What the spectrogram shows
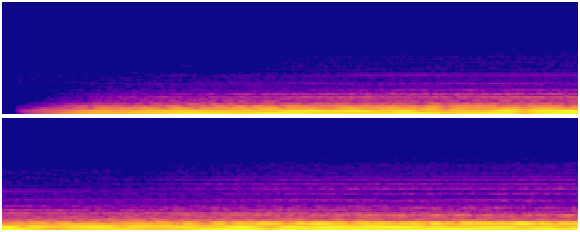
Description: Pads Only

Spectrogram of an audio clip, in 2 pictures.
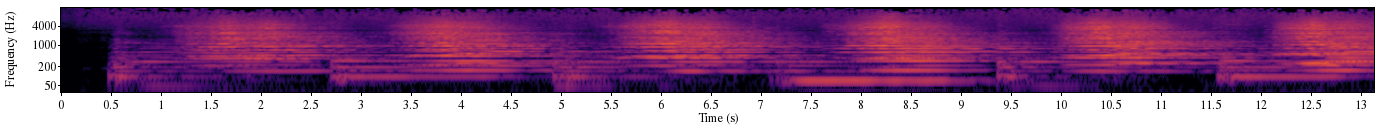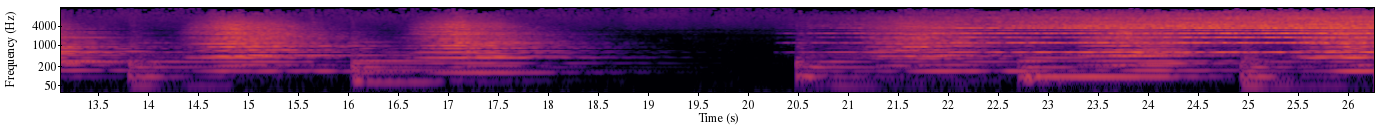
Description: Only Strings

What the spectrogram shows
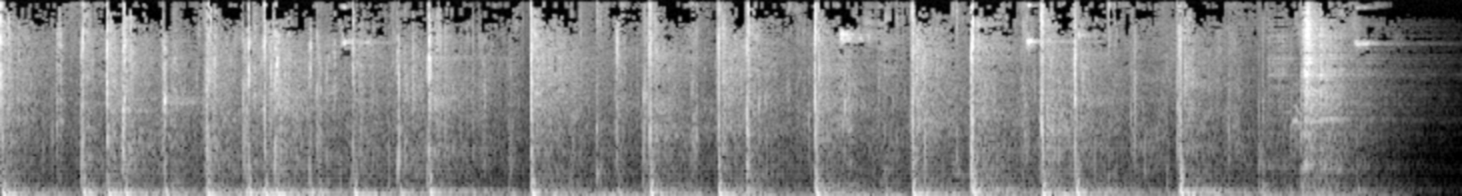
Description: Hoops Gameplay Atmosphere

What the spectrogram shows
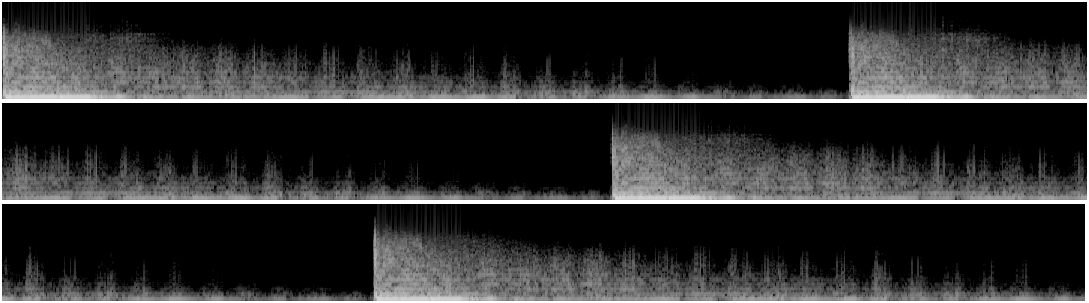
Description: Danger Pulse E, Key of E

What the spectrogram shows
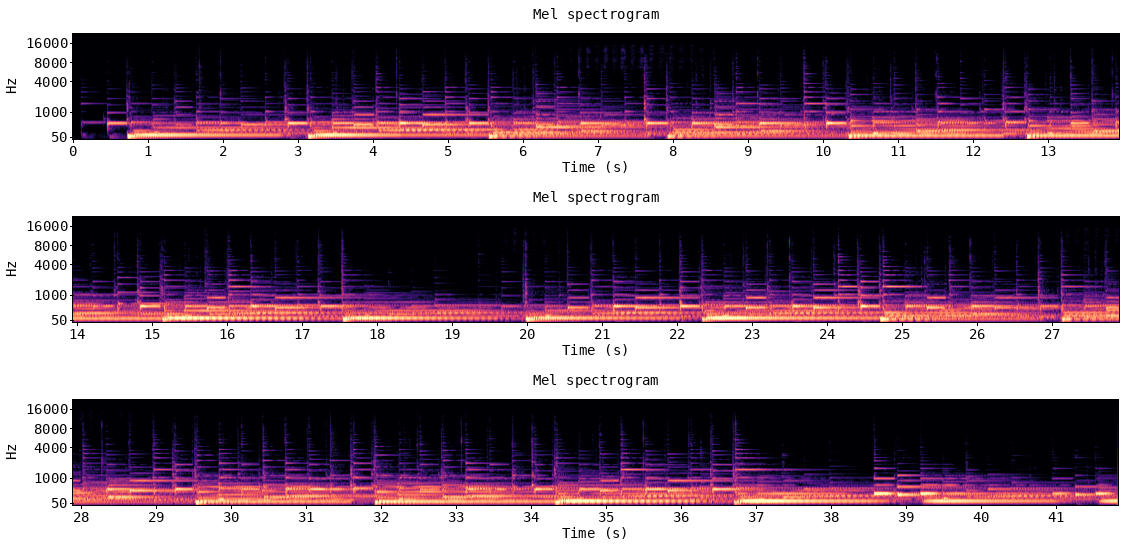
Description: No Dulcimer

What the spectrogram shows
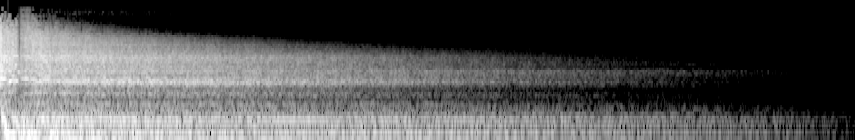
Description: Radioactivity Ping, D sharp

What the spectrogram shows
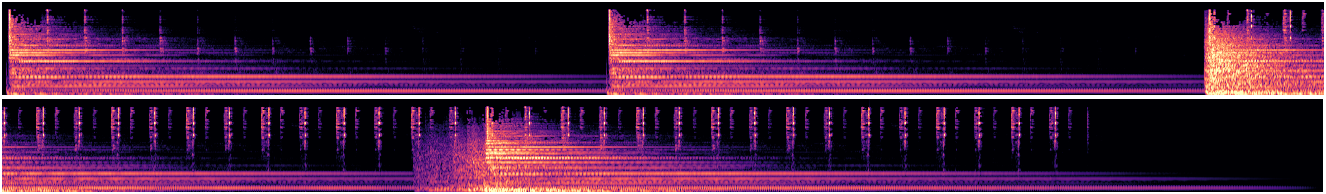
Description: Clocklike G

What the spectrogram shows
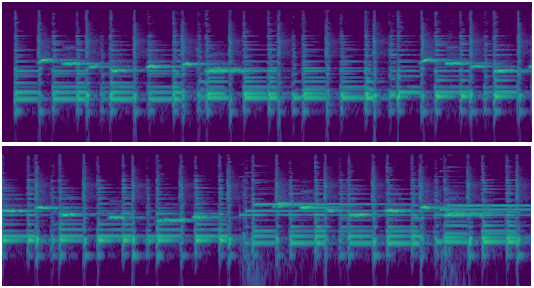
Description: Ukulele and Whistle Only

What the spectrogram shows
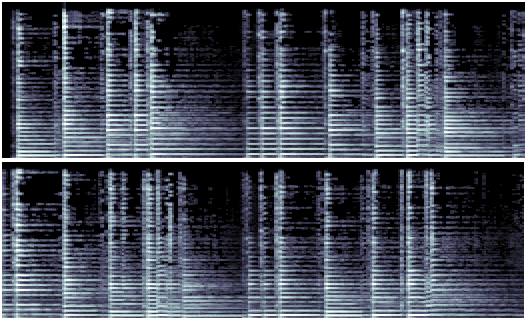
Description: Nostalgia, Guitar Only

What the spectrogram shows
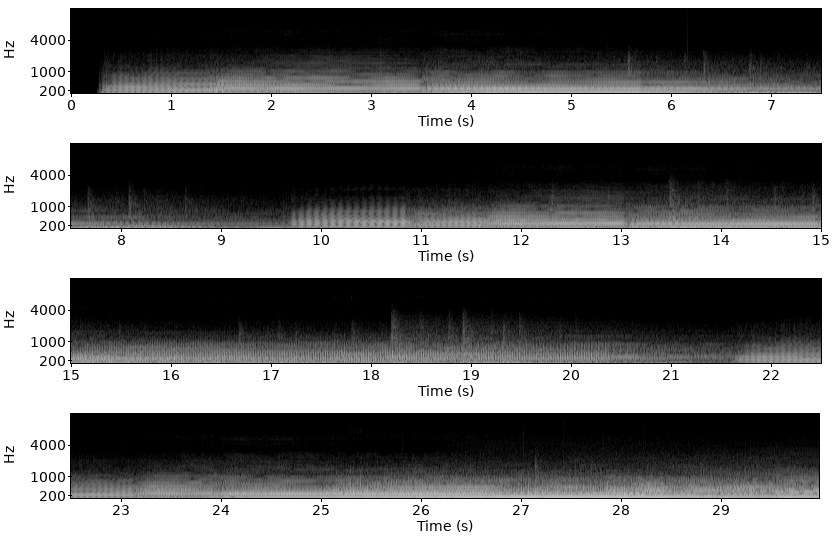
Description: Orchestra

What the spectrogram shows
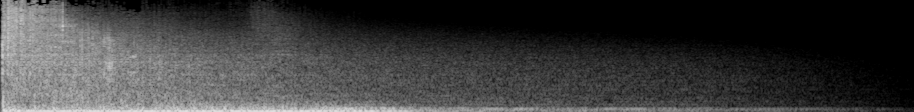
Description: hit big cave in

